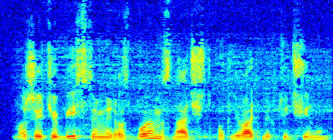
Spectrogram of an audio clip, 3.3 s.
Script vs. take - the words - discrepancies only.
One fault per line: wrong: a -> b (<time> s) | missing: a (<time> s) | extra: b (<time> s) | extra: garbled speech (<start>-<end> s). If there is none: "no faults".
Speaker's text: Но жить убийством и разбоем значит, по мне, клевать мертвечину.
missing: мне (2.2 s)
